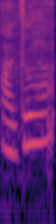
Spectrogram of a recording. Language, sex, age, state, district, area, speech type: Malayalam, female, 18-30, Kerala, Kasaragod, urban, spontaneous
